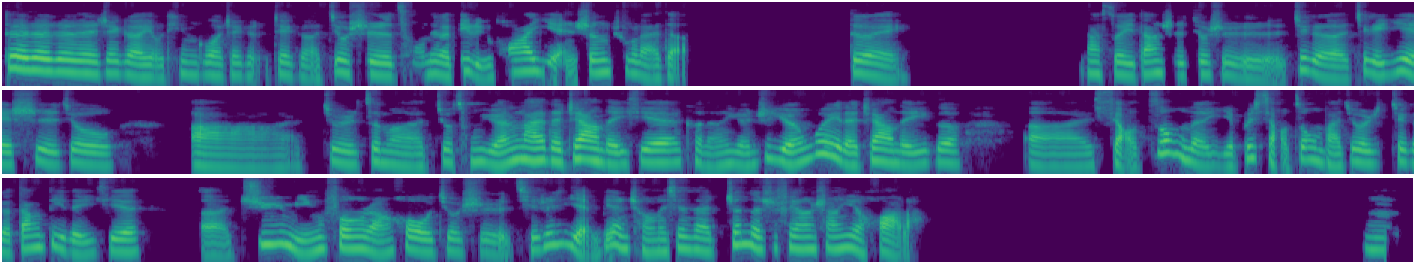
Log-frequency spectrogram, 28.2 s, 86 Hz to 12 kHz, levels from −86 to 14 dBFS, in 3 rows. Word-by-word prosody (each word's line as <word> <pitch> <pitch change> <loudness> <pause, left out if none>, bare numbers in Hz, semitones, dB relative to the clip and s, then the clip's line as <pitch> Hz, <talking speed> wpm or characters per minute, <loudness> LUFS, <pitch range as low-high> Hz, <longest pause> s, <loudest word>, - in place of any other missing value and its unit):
对 250 -2 +8
对 220 -2 +7
对 205 -1 +4
对， 190 -1 +3
这 190 +1 -2
个 165 -3 +2
有 150 -1 -2
听 175 +3 -9
过， 170 -1 -1
这 170 +1 -5
个 165 - -9
这 175 -2 -3
个 150 -2 -8
就 200 -2 0
是 170 -3 +1
从 165 +1 -13
那 185 - -2
个 165 - +2
《帝 215 - 0
女 140 - -2
花》 205 +8 +1
衍 - - -2
生 200 +1 +1
出 200 -1 -7
来 145 -3 -2
的。 155 - -3 1.1
对。 160 -7 0 1.2
那 185 -1 -2
所 180 0 -2
以 165 - 0
当 185 +3 +1
时， 165 - -4
就 180 +2 -4
是， 160 -5 -4
这 230 -1 0
个 145 -7 +1
这 200 +9 -5
个 175 - +2
夜 175 -2 +2
市 165 0 -1
就 155 -3 -1 0.5
啊， 135 -3 -2 0.3
就 190 - -2
是 160 -1 -1
这 185 +4 -2
么， 145 -4 -4
就 180 +6 -4
从 185 +2 -3
原 165 +4 +2
来 200 -1 +6
的 190 -2 +3
这 220 - +6
样 200 -3 +8
的 160 - +4
一 160 - -2
些， 175 +1 +3
可 175 - -6
能 145 +3 -6
原 150 -1 -4
汁 220 - -4
原 180 +1 +3
味 280 -6 +4
的 150 - +3
这 180 +7 +2
样 180 -2 +5
的 155 -2 +1
一 165 +2 -3
个， 170 -2 0 0.4
呃， 140 -1 -4
小 140 - +1
众 280 - +2
的 155 -4 +1
也 145 0 -4
不 220 +10 -1
是 225 - -3
小 - - -1
众 210 -3 -1
吧， 145 -3 0
就 180 +5 0
是 165 - -8
这 185 - -1
个 160 -2 -1
当 200 +4 0
地 205 -4 -3
的 145 - 0
一 145 - -5
些， 165 +1 0 0.4
呃， 130 -2 -2
居 250 - 0
民 175 -3 0
风， 195 -1 +3
然 155 -1 +1
后 175 -3 +3
就 165 0 -4
是， 155 -1 -4
其 185 - -3
实 235 - 0
演 255 -2 +1
变 215 -5 0
成 160 -3 -2
了 165 - -2
现 195 +4 -1
在 170 -3 0
真 250 0 +2
的 200 - +4
是 185 - -3
非 200 0 -1
常 190 0 +1
商 195 0 -1
业 190 -4 +1
化 155 - +2
啦。 - - -8 3.0
嗯。 185 -1 -7
175 Hz, 240 characters per minute, -22 LUFS, 155-195 Hz, 3.0 s, 对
